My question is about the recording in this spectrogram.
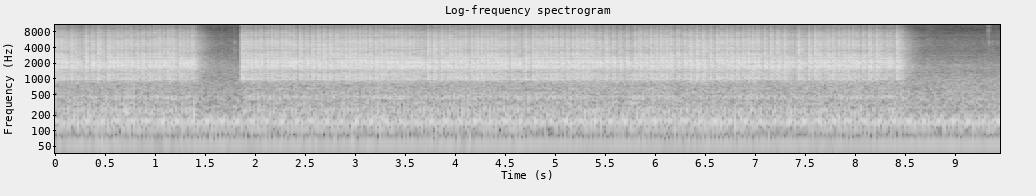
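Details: Freshly rebuilt engine cranks with continuous harsh starter churning, pausing once, but never catches; starter then seen smoking.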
